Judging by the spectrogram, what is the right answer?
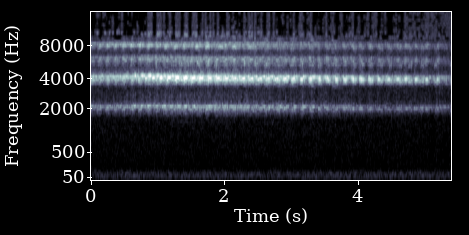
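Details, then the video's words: In a Japanese summer temple setting, an evening cicada trills in fast ringing pulses with layered high tones, growing louder early on, then wavering rhythmically as it slowly softens. "日本の夏～お寺とひぐらしの鳴き声Japanese Summer Temple and Evening Cicada"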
